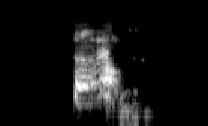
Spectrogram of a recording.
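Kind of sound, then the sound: human body sound, sneeze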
